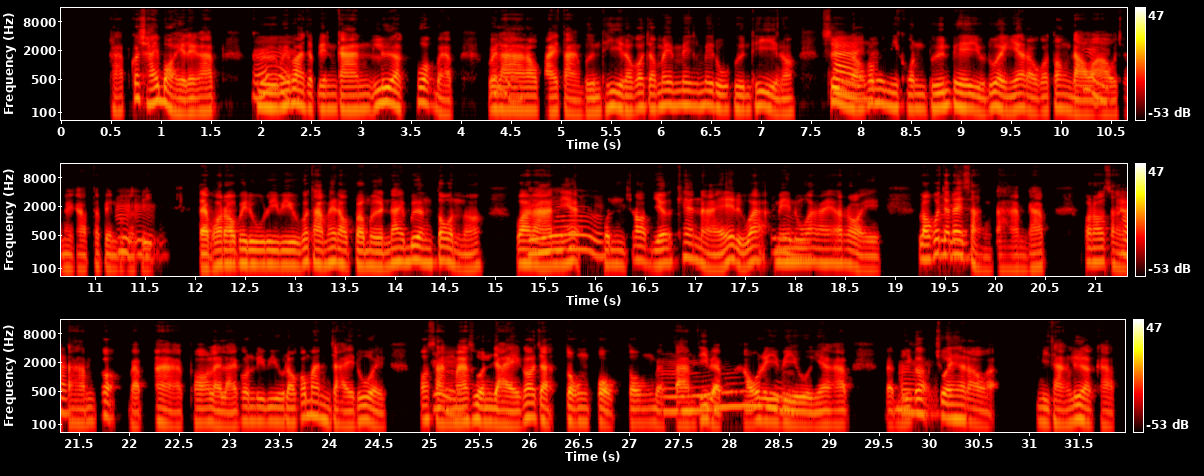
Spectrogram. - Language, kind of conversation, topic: Thai, podcast, คุณใช้โซเชียลมีเดียให้เกิดประโยชน์ยังไง?
- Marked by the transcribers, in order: none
